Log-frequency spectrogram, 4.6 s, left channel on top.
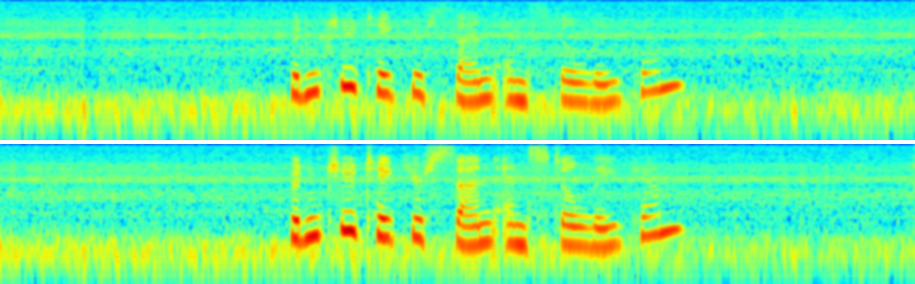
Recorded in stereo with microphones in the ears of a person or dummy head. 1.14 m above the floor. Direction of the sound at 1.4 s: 50° right (ahead or behind).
